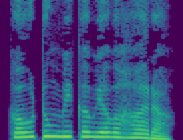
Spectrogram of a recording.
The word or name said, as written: ಕೌಟುಂಬಿಕವ್ಯವಹಾರ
